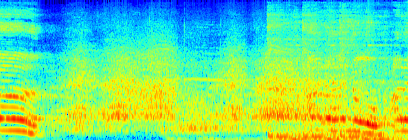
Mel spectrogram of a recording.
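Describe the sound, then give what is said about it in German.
A concert crowd in Freiburg roars with cheers and shouts, a dense wall of voices that swells louder in the second half, with a few high whoops rising above the din. “Und das Publikum in Freiburg rastet aus.”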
